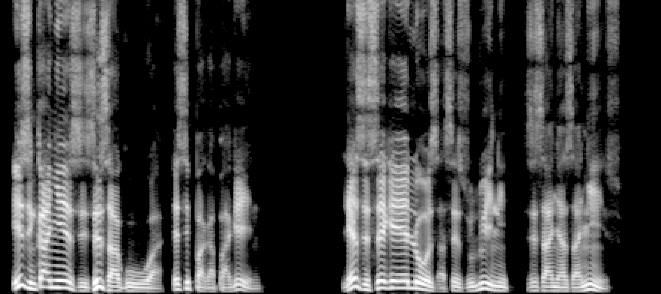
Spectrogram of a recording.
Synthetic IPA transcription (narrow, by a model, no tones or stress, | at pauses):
iziŋkʼaɲezizizaɣuwaesib̥ʱaɣab̥ʱaɣeːni | lezisɛɣɛlɔzasezulwini | zizaɲazaɲiːswɛ̥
